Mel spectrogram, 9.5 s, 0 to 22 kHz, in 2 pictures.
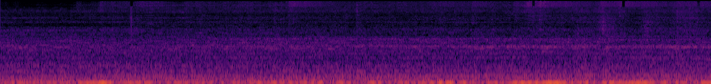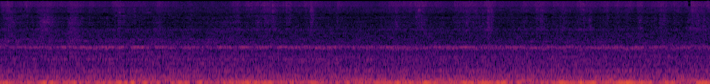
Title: Kotol Vaillant VUW 202/2-3 R2 - Strange noise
